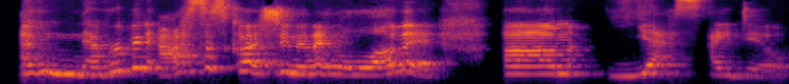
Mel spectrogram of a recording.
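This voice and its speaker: Animated in tone, a woman speaks at a fairly slow pace and a high pitch with ordinary pitch variation, with audible room echo around her. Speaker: productivity coach and workshop presenter. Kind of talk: interactive workshop.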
